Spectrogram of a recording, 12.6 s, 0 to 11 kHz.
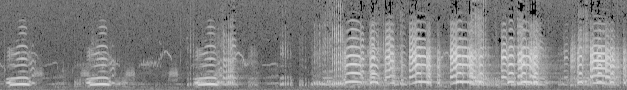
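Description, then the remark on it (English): A flock of wintering birds at a small rain-formed pool in the wetlands of Cabañeros Park calls in winter with loud, nasal honks, at first in spaced bursts, then in a dense, overlapping chorus of repeated honking for the second half. “Cabañeros Park's wetlands, such as this small pool formed by the abundant rains that fell last fall, have been a refuge during the last 3 months for thousands of wintering birds which arrived with the first frost.”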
